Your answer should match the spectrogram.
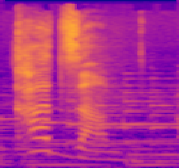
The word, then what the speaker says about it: kazama: It would be kadzam, even though it is technically written out as kazama.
